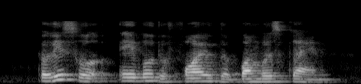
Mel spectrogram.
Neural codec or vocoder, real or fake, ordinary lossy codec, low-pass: codec, 16 kHz, 4 kbps, FreqCodec, smaller model; fake; none; none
